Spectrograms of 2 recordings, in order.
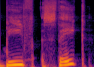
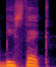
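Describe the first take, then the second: First: It is said with an English accent. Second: It is said with a Spanish accent. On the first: "Mexicans can't say beef steak" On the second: "so they say beefsteak"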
